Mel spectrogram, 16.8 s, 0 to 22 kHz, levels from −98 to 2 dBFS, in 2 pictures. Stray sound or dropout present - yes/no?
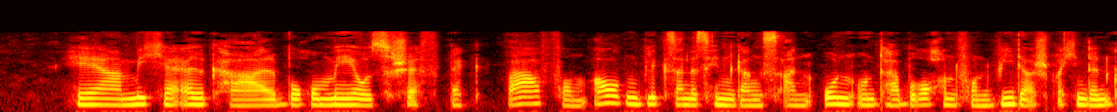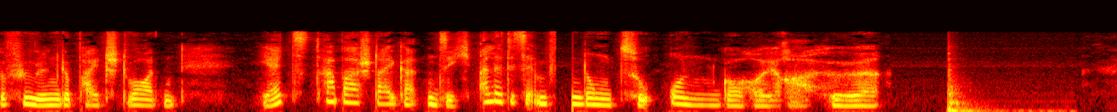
yes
